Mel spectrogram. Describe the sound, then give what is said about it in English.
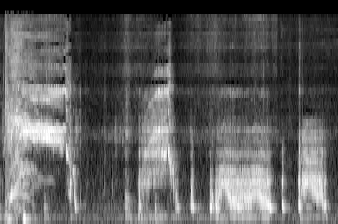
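A chicken squawks loudly: an opening harsh, screeching cry followed by four or five shorter, nasal squawks in an uneven rhythm, with no talking. “That's a real chicken.”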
